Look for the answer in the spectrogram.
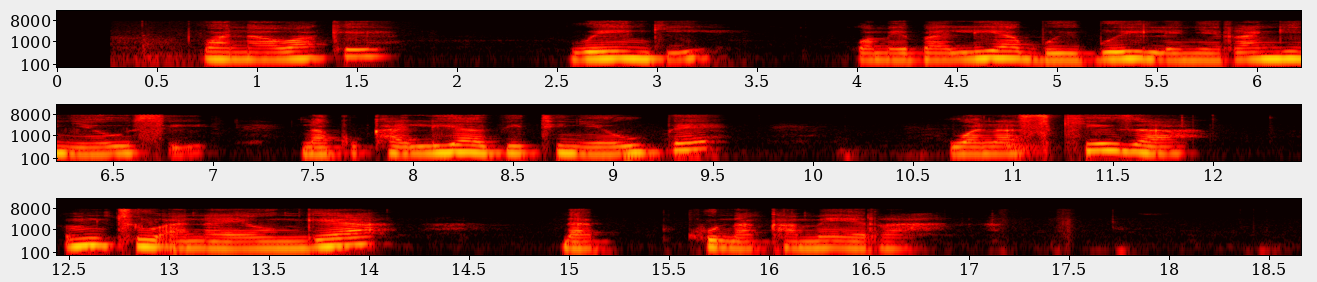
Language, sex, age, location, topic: Swahili, female, 18-24, Mombasa, government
